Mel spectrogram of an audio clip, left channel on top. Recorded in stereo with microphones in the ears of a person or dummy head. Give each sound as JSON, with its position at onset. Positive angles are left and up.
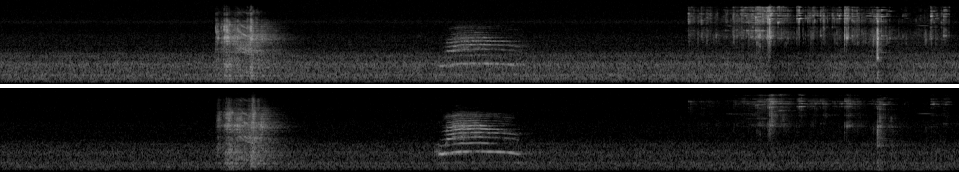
{"t": 2.1, "sound": "a camera shutter", "side_deg": 65, "distance_m": 7.0}
{"t": 4.3, "sound": "a cat meowing", "side_deg": -60, "distance_m": 1.5}
{"t": 6.9, "sound": "keys jangling", "side_deg": 55, "distance_m": 0.6}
